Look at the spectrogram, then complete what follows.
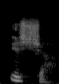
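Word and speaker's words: אישה: 여기에 남자는 히브리어로 이슈고 여자는 이샤입니다. 발음이 비슷하죠. 그죠? 우리는 다르지만 같은 존재입니다라는 의미가 통찰이 여기 담겨 있는 거예요. 이름 진짜 잘 짓지 않아요? 이씨 이샤 그죠?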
